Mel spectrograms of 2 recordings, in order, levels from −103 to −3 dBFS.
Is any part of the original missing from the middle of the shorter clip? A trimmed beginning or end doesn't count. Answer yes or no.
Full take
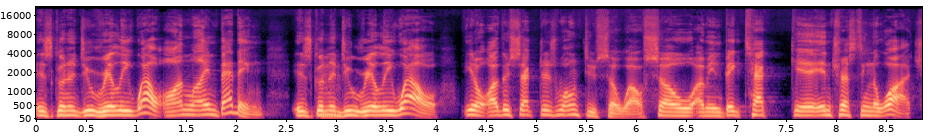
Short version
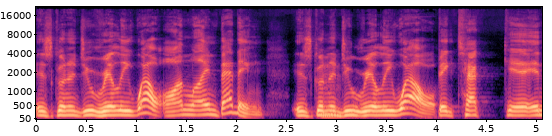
yes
